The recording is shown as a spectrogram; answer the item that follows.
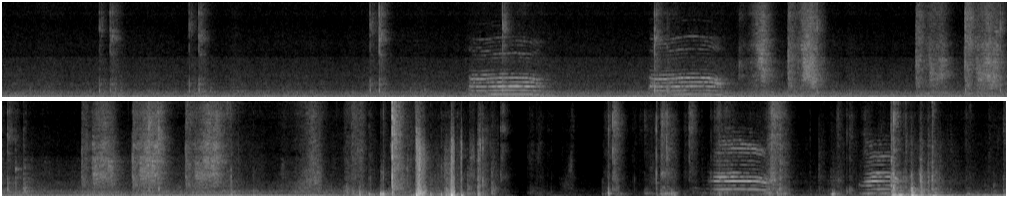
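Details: Unagi-kun, a talkative rescued cat, meowing at night during summer holidays: three clear, drawn-out, slightly rising meows spaced a second or more apart, among indoor clicks, knocks and a low room hum.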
